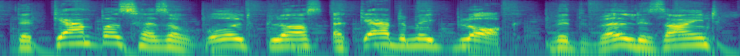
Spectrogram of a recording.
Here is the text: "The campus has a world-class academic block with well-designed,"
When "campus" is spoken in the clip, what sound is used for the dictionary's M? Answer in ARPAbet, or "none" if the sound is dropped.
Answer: M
